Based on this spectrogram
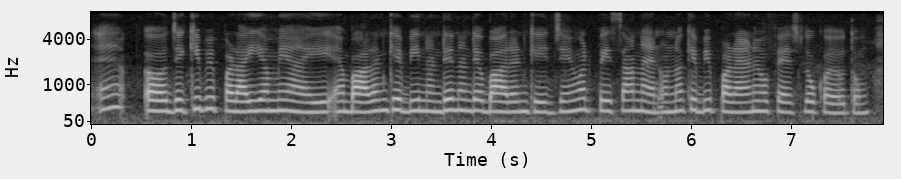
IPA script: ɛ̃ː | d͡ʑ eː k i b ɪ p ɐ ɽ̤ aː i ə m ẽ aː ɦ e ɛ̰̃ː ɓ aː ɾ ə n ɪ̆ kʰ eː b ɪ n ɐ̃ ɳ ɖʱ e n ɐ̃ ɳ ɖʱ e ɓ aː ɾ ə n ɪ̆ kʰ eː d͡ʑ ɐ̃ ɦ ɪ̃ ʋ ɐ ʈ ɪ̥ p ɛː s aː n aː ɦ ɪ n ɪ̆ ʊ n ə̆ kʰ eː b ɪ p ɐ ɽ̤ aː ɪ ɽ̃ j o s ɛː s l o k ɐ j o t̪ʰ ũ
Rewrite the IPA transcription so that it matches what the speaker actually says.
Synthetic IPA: ɛ̃ː | d͡ʑ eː k i b ɪ p ɐ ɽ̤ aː i ə m ẽ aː ɦ e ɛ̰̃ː ɓ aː ɾ ə n ɪ̆ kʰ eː b ɪ n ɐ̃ ɳ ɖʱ e n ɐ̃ ɳ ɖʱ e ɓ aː ɾ ə n ɪ̆ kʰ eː d͡ʑ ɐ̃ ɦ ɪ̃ ʋ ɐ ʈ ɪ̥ p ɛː s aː n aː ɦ ɪ n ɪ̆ ʊ n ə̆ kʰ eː b ɪ p ɐ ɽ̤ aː ɪ ɽ̃ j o f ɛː s l o k ɐ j o t̪ʰ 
